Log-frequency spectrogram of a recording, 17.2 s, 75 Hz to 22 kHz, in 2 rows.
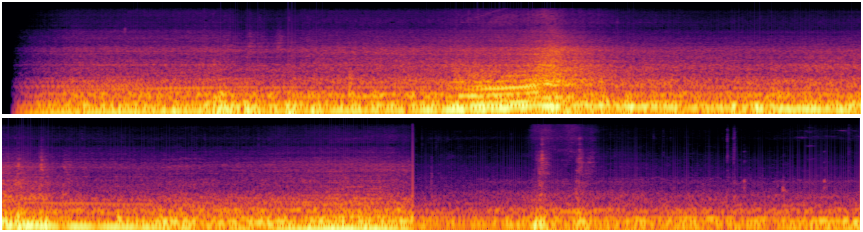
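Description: Ford Focus RS mk3's turbocharged 2.3-litre four-cylinder engine and tyre noise heard from inside the cabin while driving slowly, a steady low rumble. About five seconds in the engine pulls up in revs and eases off again; near the end the road hiss drops away, leaving the low rumble and a few light clicks.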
